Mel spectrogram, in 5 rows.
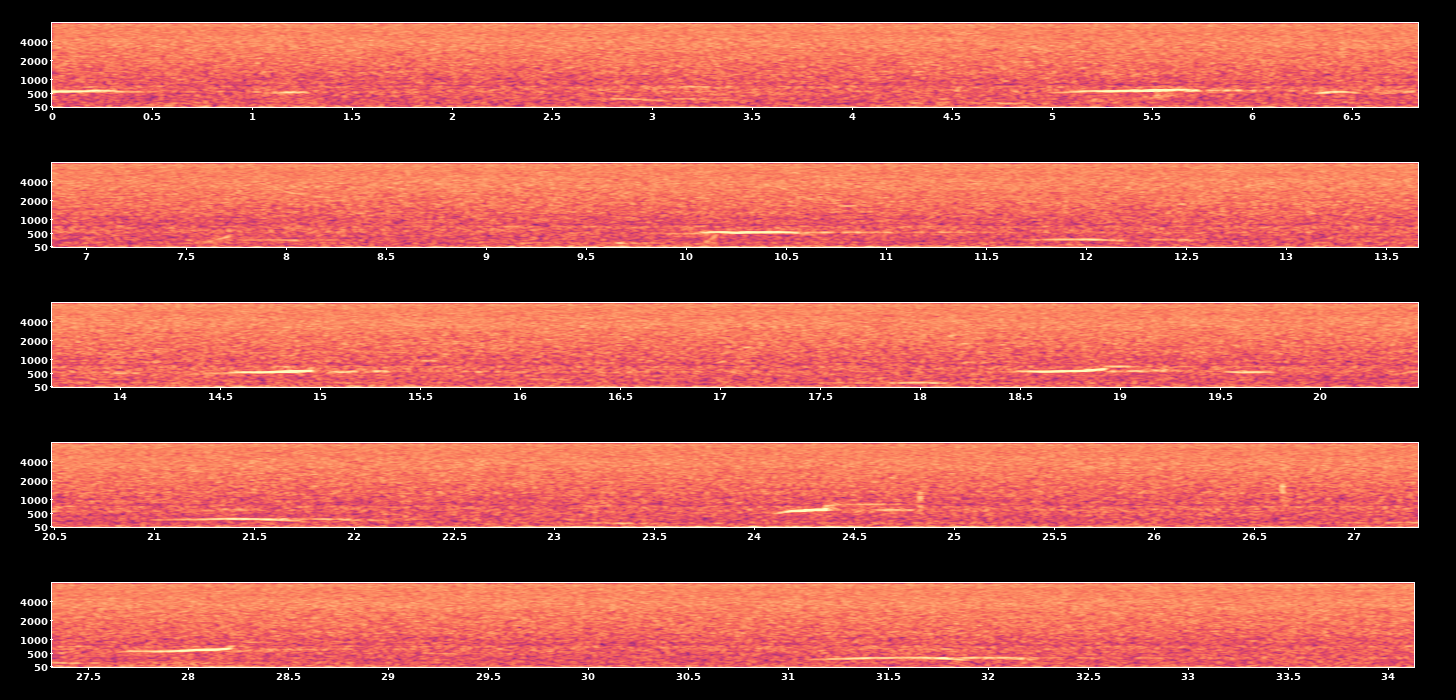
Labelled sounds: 24.3	24.7	humpback whale, 0.80 to 0.90 kHz

